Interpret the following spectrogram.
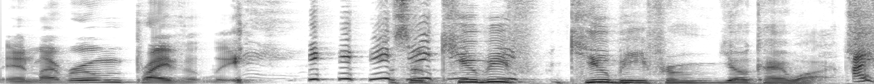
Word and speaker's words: Kyubi: expected look up kyubi QB I think is how it's pronounced I don't know for sure k-y-u-b-i so this when you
